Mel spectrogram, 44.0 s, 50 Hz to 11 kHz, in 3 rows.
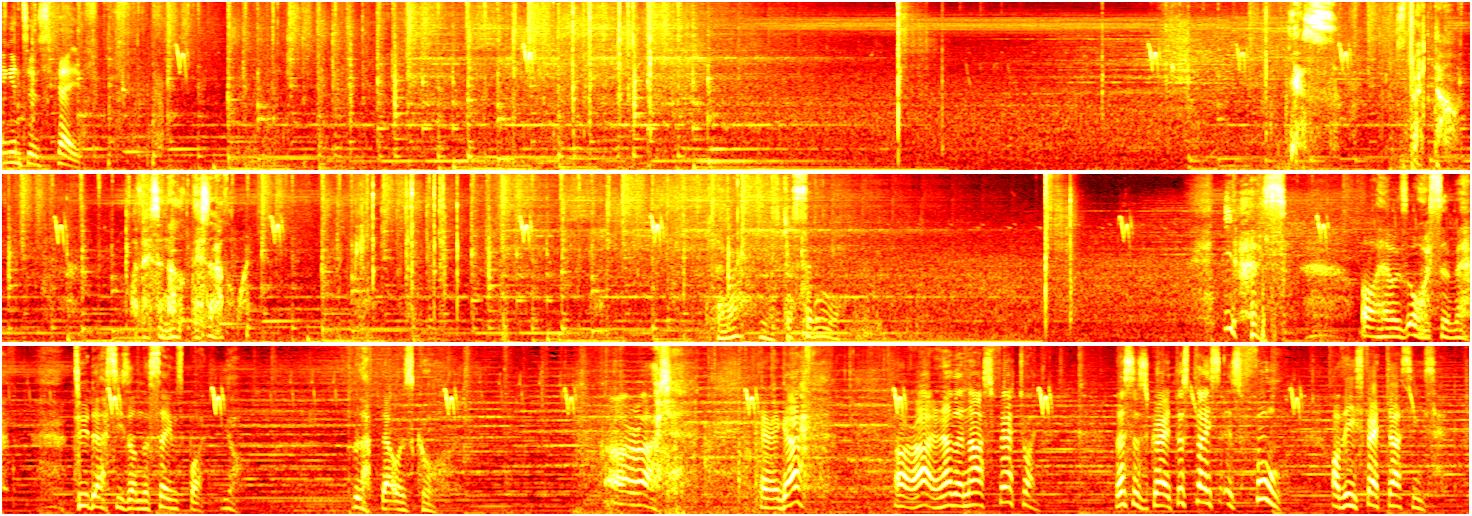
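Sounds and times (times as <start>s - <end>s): music with beat and deep bass: 0.0s - 9.3s, 11.9s - 25.1s
sharp crack: 8.9s - 9.6s, 25.0s - 25.7s
air rifle shot: 25.1s - 25.6s.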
